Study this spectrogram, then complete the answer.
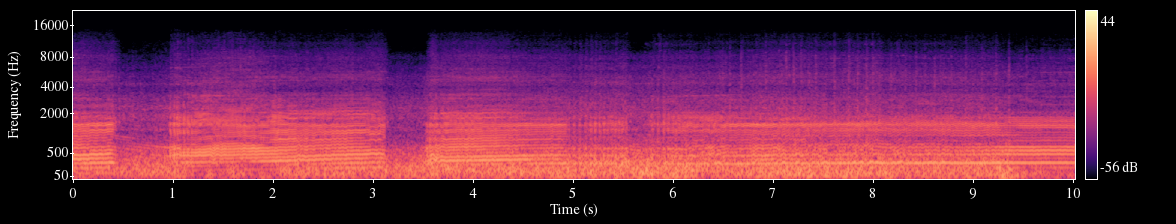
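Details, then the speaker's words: Tuned 80/85cc Rieju RR two-stroke moped with a new cylinder, after a needle change and a 148 main jet, 4% oil mix, smoking: crisp two-stroke howl climbing cleanly through the gears, no bogging or misses; runs well with strong power. "by changing the needle and also having a 148 main jet I feel like it runs pretty good now and it's just insane power"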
